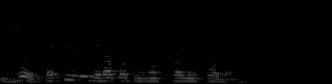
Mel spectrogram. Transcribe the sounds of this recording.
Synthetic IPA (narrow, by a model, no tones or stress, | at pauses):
d̪zʐujkɐkʲijəlʲudʲɪɾɐbo̞t̪əlʲɪnət̪̚t̪ːvɐimko̞d̪əm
